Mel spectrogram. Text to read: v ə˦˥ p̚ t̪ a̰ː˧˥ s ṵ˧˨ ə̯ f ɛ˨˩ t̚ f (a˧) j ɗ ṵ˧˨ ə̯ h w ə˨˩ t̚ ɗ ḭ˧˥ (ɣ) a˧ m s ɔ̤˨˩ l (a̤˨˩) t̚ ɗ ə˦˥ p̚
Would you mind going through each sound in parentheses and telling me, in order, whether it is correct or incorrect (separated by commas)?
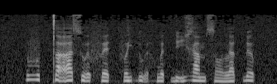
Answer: incorrect, correct, incorrect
